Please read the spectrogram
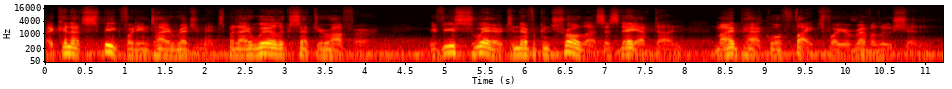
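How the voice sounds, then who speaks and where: In a put-on character voice, a man talks at a moderate pace with a very deep, low pitch over clear background noise. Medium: audio drama. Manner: predatory, mocking.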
